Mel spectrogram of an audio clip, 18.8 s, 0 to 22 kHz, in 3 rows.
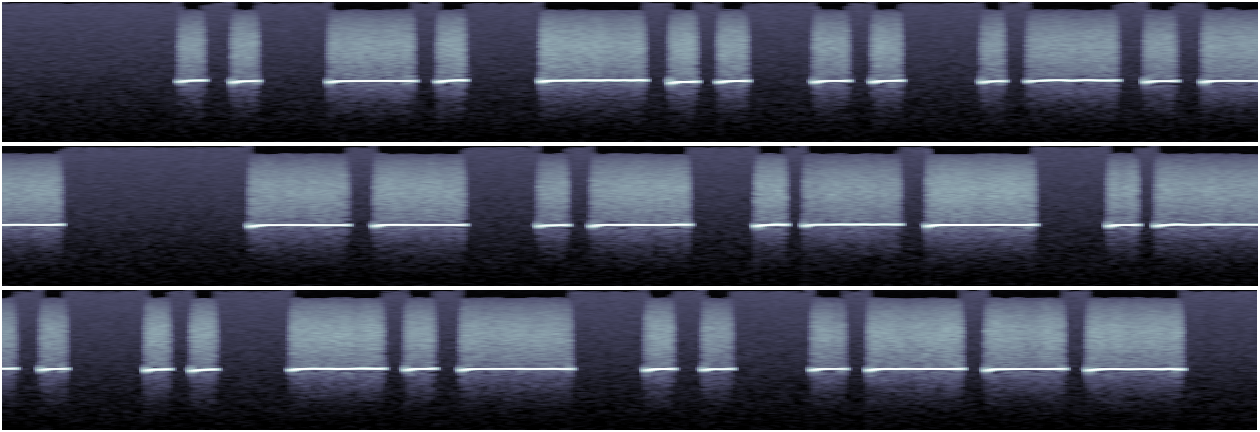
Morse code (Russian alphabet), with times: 0.9-6.6 ИНДИЯ
7.5-18.4 МАВРИКИЙ

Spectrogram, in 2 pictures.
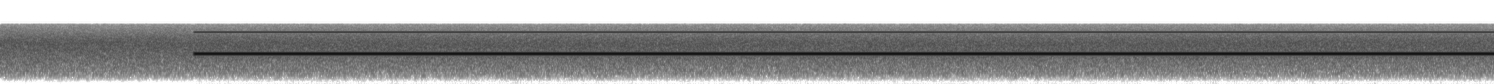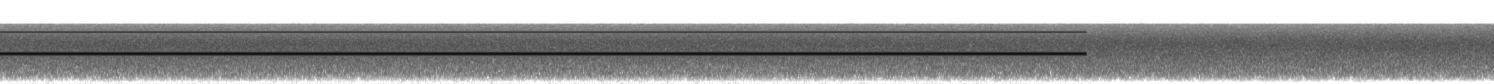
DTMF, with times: none

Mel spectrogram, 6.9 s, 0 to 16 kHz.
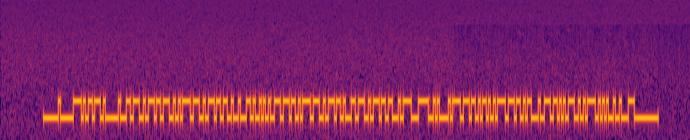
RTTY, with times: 1.2-1.5 UN
1.6-2.1 NEN
2.2-2.8 PUJA
3.0-3.3 EN
3.4-3.7 UN
3.9-4.6 COTXE
4.8-5.1 DE
5.2-6.4 BARNEY.

